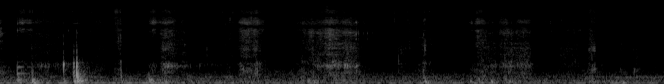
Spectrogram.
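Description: A hand squeezing and working a shaggy flour-and-yogurt bread dough in a stainless steel bowl, making repeated soft crunching and scraping strokes as the last dry flour is worked in.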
